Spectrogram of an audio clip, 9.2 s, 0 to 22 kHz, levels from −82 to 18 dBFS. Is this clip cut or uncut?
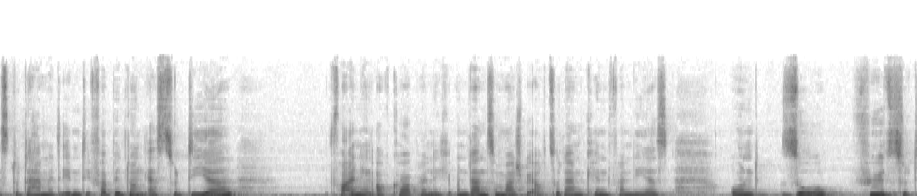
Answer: uncut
